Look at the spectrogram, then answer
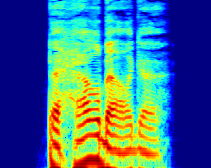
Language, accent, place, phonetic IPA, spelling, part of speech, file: German, Germany, Berlin, [bəˈhɛʁbɛʁɡə], beherberge, verb, De-beherberge.ogg
- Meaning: inflection of beherbergen: 1. first-person singular present 2. first/third-person singular subjunctive I 3. singular imperative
